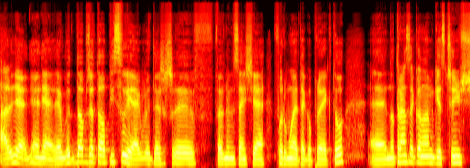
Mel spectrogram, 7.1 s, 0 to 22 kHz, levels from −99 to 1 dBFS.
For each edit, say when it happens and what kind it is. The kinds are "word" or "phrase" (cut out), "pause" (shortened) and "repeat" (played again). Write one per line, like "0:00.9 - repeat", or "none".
0:04.0 - pause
